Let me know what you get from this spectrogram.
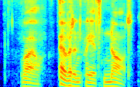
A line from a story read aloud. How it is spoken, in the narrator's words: said dryly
